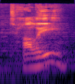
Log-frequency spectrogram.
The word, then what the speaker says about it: Tully: Fisherman, Tully. Yeah, it almost sounds like Sully. Although they wanted to spell it with a T instead of an S.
